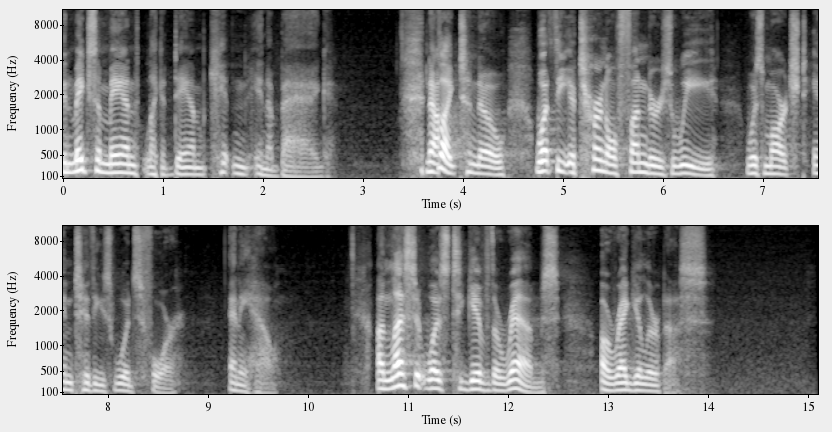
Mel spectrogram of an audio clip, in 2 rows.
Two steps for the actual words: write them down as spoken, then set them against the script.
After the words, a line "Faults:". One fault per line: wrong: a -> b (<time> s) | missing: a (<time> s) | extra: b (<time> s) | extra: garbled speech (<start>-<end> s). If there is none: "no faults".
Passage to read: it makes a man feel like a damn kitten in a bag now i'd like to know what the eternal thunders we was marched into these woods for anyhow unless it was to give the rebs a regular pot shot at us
it makes a man like a damn kitten in a bag now like to know what the eternal thunders we was marched into these woods for anyhow unless it was to give the rebs a regular us
Faults:
missing: feel (0.8 s)
missing: i'd (3.8 s)
missing: pot shot at (13.6 s)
